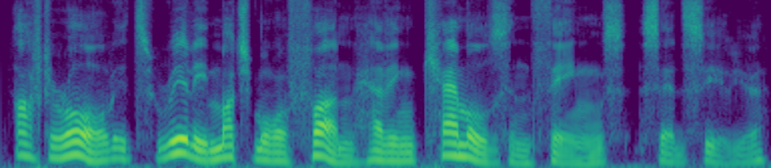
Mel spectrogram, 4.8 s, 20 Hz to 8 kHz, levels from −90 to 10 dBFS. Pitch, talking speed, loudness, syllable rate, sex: 115 Hz, 160 wpm, -18 LUFS, 4.0 syllables/s, male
